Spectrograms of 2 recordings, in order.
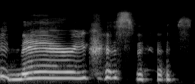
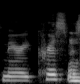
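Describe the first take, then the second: First: The stress falls on the first word. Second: The stress falls on the second word. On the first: It is a festive, Santa-like greeting. "if they're dressed as Santa" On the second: It is an ordinary greeting to a friend. "with stress on the second word"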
